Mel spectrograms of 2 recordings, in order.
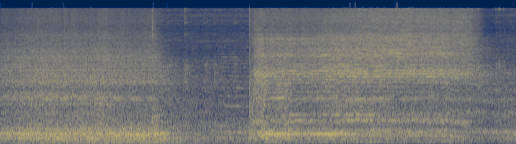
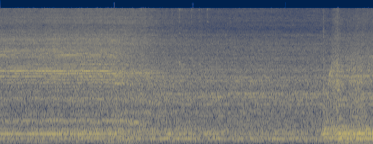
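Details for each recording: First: Vacuum pump running normally, steady hissing whir with no knocking or grinding. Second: A pump motor runs with a harsh, gritty hiss and faint high whine from worn bearings; the pump is toast.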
